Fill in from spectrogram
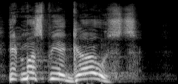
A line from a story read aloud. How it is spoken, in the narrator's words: said, and cried out in alarm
